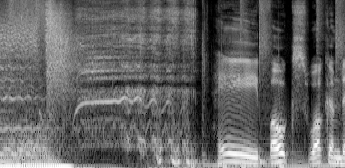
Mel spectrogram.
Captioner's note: whip cracking; horse neighing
